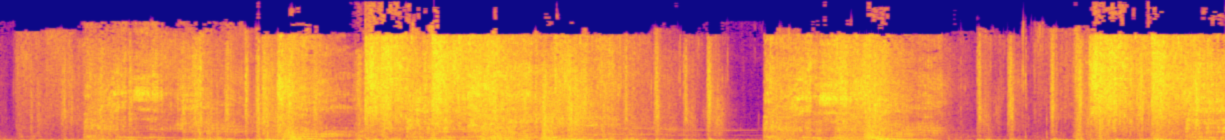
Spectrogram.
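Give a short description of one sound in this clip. Metal blades slash and clash in a fight.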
